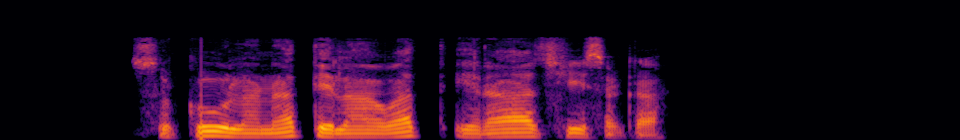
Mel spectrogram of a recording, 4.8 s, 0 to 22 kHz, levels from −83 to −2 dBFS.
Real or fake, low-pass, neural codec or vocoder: real; 7.2 kHz; none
